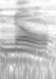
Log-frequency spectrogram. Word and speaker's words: Noel: Hunter Noel is just kind of giving me I think it's pronounced Noel. Noel? Yeah, Noel. Okay.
